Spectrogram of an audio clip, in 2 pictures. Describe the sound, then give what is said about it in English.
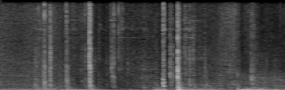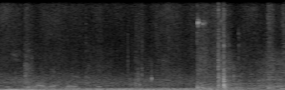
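Several sharp metallic clicks and rattles of a seatbelt being unbuckled inside a car that has just arrived at Bread and Butter Farm, scattered irregularly over a low, steady cabin rumble, fairly loud. “Let's get out of the car now. Let me unbuckle you.”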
